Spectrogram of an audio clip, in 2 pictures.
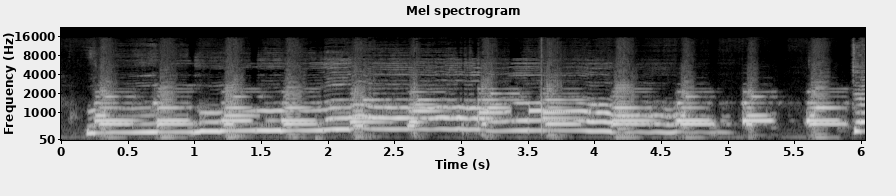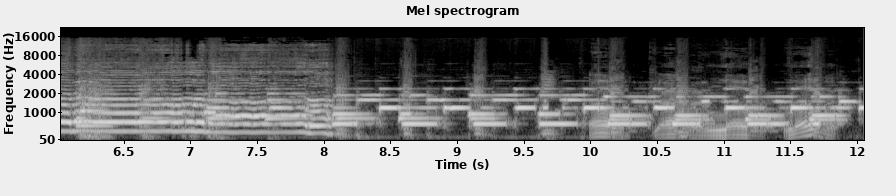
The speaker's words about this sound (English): Um, I don't know how that even sounds. This shitty little SK one through there, but SK one is a uh, legendary instrument.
